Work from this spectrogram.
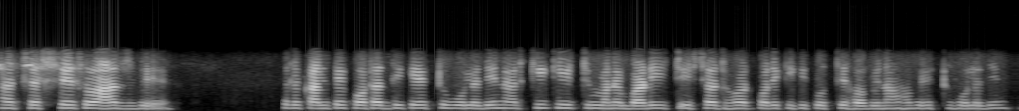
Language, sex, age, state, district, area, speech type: Bengali, female, 45-60, West Bengal, Darjeeling, urban, conversation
